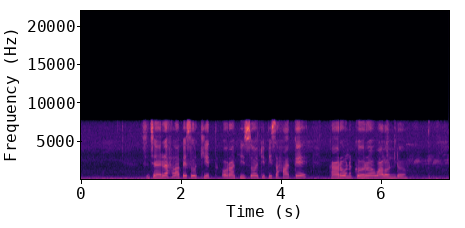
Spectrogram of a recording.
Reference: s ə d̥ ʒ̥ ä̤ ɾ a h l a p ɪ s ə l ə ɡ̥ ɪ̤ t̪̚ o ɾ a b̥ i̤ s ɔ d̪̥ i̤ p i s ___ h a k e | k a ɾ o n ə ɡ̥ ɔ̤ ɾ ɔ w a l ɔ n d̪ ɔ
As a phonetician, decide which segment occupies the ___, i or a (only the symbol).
a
